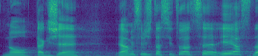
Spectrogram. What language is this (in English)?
Czech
